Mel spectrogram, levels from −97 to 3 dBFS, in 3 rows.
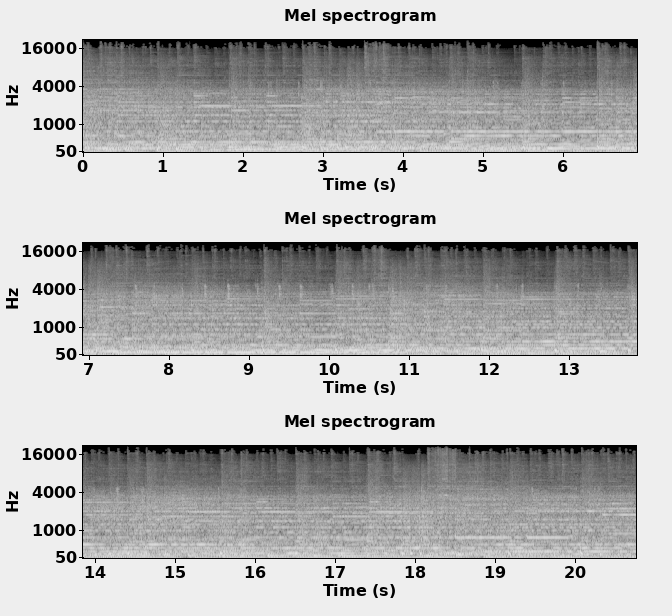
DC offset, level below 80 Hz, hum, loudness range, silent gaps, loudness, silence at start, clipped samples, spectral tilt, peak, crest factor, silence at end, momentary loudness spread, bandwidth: under 0.1%; -22 dBFS; none; 0 LU; none; -12 LUFS; 0 s; under 0.1%; -5.5 dB/octave; -2 dBFS; 10 dB; 0 s; 1 LU; over 20 kHz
